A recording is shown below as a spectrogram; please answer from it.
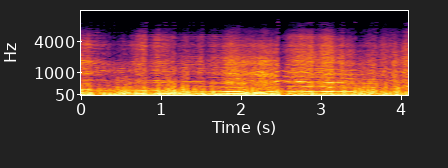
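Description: Renault Clio R3 rally car's four-cylinder engine running hard at high revs as the car approaches at speed, the pitch dipping briefly a little past halfway and then holding steady again.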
